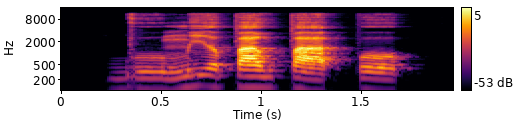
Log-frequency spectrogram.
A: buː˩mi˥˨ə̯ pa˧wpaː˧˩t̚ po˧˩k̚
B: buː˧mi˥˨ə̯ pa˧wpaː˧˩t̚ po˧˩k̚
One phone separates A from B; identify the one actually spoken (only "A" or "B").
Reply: A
